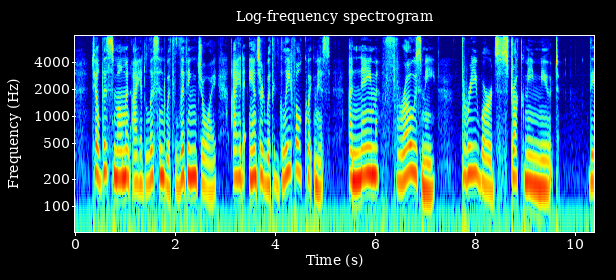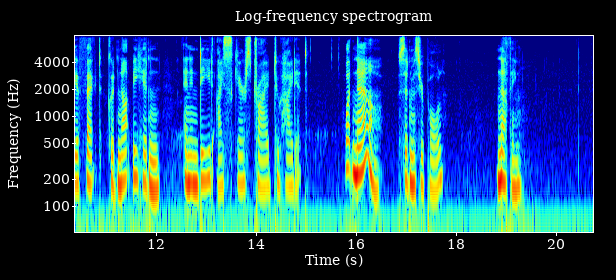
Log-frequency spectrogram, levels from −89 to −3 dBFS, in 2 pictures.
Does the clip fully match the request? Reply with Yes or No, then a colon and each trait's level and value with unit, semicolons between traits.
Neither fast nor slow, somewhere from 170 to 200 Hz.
No: slow, 125 wpm; high, 190 Hz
